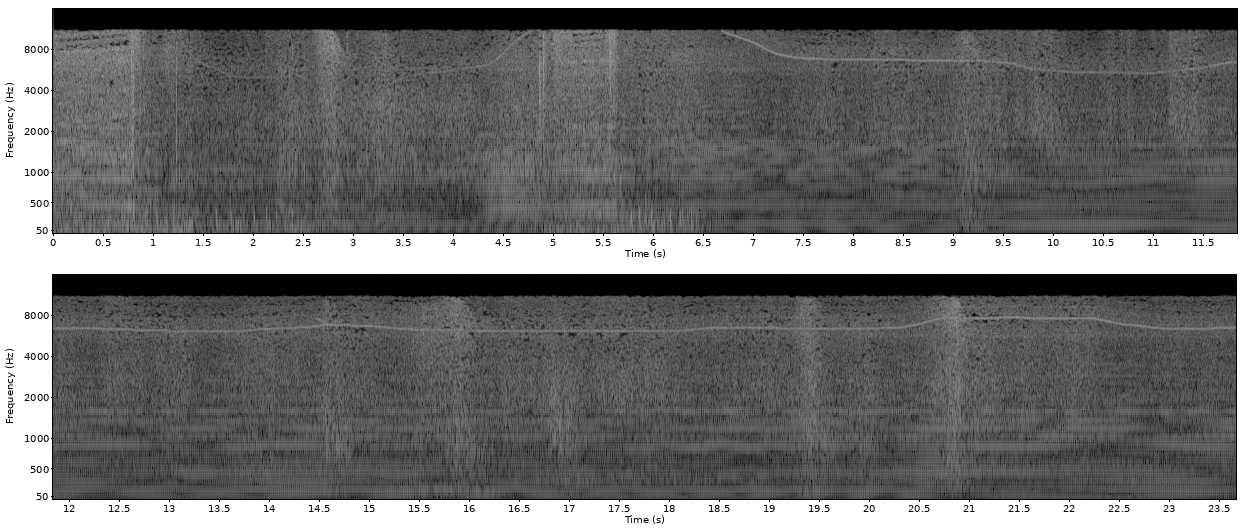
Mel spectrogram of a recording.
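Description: A race car engine roars steadily at high speed.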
